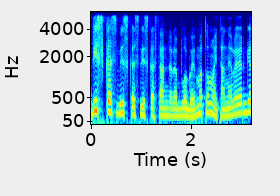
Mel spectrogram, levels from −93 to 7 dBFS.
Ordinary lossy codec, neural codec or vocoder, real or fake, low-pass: Opus, 24 kbps; codec, 24 kHz, 1.2 kbps, DualCodec; fake; 5.4 kHz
